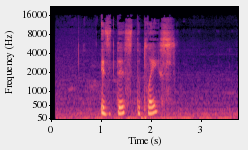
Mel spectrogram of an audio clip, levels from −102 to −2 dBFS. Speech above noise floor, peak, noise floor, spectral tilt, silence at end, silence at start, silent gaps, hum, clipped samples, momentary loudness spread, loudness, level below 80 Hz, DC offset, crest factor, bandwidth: 20 dB; -4 dBFS; -43 dBFS; -3.5 dB/octave; 0 s; 0.1 s; none; none; under 0.1%; 22 LU; -23 LUFS; -42 dBFS; under 0.1%; 24 dB; 16 kHz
